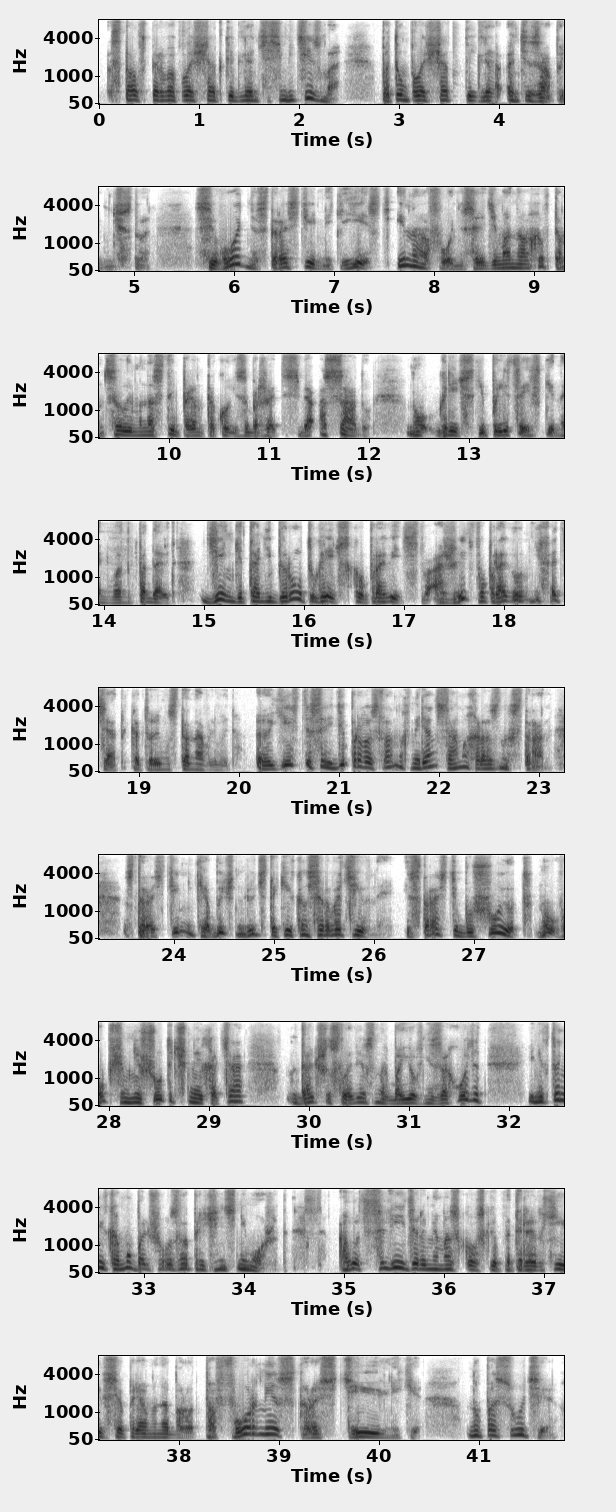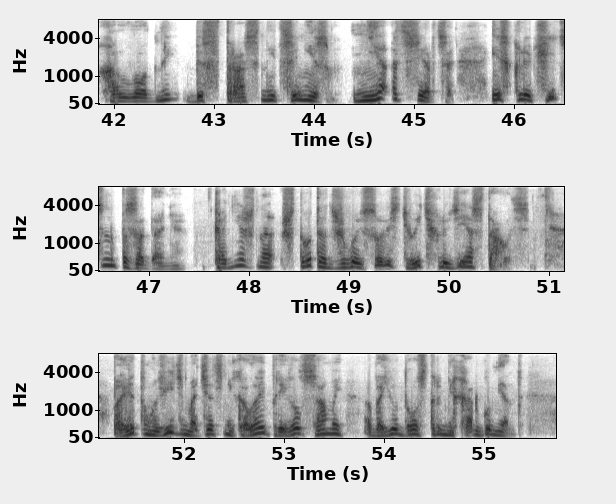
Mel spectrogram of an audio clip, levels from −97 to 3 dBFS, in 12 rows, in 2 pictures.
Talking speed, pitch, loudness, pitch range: 130 wpm, 160 Hz, -21 LUFS, 140-185 Hz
